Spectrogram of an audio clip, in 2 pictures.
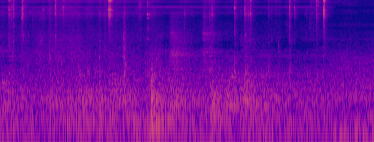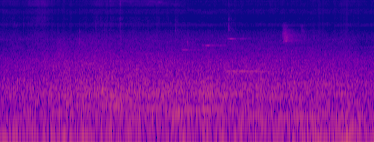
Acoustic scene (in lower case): elevator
